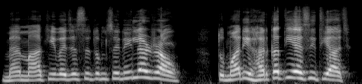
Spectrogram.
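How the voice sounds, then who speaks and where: A woman's voice: fairly high pitch, a little fast, dry recording, studio quality, close to an everyday voice. A woman voicing an earnest, exasperated young husband in a cartoon story, reasoning and reproachful. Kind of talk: Hindi cartoon story dialogue.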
